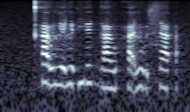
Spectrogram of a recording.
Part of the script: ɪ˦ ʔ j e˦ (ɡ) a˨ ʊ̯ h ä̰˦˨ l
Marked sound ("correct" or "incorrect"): correct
